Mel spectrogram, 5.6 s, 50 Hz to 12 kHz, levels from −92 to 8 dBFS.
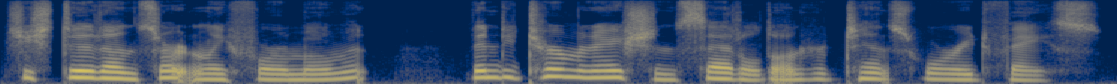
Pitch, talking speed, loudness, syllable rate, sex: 200 Hz, 150 wpm, -19 LUFS, 5.0 syllables/s, female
